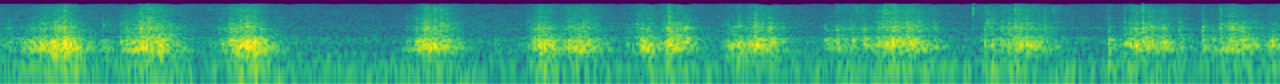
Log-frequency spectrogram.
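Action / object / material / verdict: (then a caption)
scrape / woven straw hat / straw / none. Long red nails scratch the hollow woven crown of a cream straw hat in a series of short, dry, scratchy strokes. Each rasping burst has a papery midrange body with a bright, crisp edge and almost no low end, with brief quiet gaps between strokes.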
